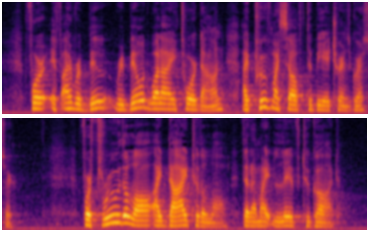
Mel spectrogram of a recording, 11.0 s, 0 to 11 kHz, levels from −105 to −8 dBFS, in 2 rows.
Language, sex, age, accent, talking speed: English, male, 50-69, American, 165 wpm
